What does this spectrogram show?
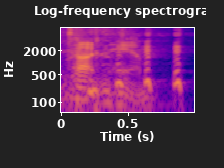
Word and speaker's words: Tottenham: he does it yeah the rest of the world says todd every tottenham fan i've ever seen or heard says tottenham there's no h but he hits the ham pretty hard tottenham so uh yeah so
